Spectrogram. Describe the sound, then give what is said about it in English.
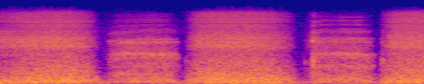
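Heavy breathing, loud and rasping, with several forceful breaths in quick alternation, each a dense rush of air separated by brief pauses. “Don't breathe heavy. It makes me feel bad.”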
